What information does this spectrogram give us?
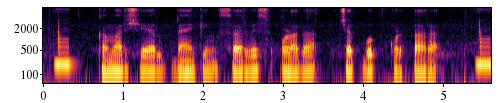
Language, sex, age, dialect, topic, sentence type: Kannada, male, 18-24, Central, banking, statement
